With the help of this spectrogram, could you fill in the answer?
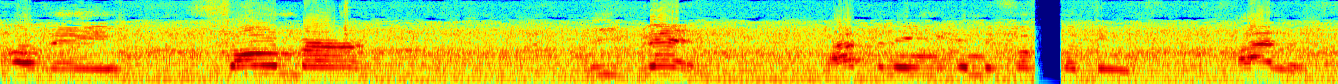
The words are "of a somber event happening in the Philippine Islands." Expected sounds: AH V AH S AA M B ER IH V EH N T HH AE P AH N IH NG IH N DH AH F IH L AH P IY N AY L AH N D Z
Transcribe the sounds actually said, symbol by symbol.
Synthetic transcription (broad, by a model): AH V AH S AA M B ER IH V EH N T HH AE P AH N IH NG IH N DH AH F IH L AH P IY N AY L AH N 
